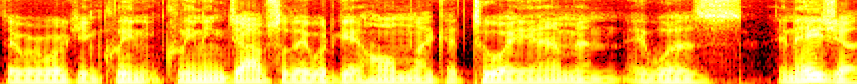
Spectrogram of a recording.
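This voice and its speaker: A man speaks with a Spanish accent in a dark, mellow tone. His intonation is monotone and flat. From El Salvador, then Iowa, US. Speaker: insurance agency businessman. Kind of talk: podcast interview.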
